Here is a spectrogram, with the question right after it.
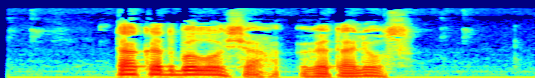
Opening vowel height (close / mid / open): open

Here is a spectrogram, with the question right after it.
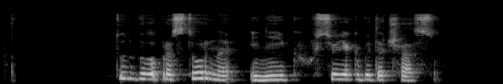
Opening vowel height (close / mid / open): close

